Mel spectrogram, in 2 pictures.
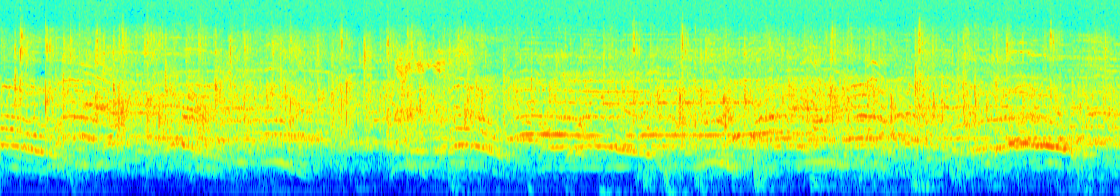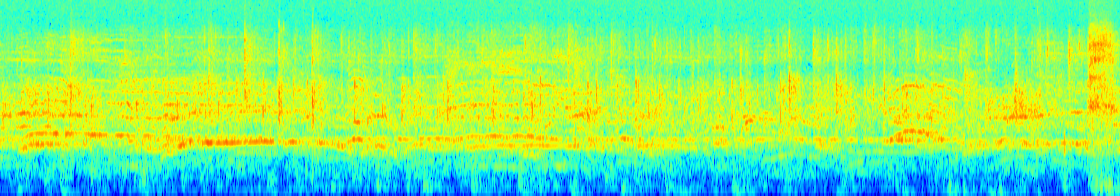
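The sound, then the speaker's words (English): A large crowd at a worship service claps and cheers continuously, a dense, steady wash of applause with shouting voices rising over it, loud throughout. “Stand up. Clap your hands. Clap your hands. Come on.”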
